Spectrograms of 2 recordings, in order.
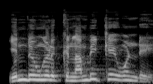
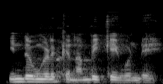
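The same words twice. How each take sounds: First: இன்று hit higher and louder, whole line raised; emphatic repeat. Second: Said in the usual way. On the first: Shown as a demonstration. Preacher assuring the congregation, louder emphatic repeat. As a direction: proclaim it a second time with force.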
